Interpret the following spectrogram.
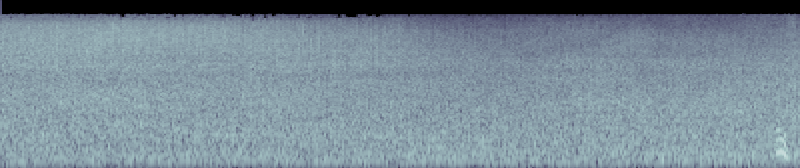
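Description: A steady, even rushing hiss that slowly grows a little quieter.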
